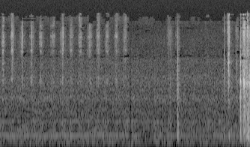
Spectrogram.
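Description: Near silence with faint, rapid, evenly spaced ticking and a single light click about three seconds in, over a low steady hum.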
